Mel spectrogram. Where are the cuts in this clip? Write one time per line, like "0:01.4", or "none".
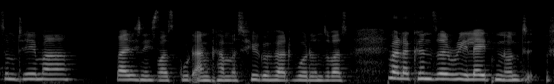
0:01.6
0:03.9

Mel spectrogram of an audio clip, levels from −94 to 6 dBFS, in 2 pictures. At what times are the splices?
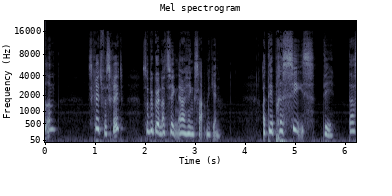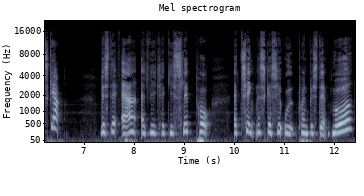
none

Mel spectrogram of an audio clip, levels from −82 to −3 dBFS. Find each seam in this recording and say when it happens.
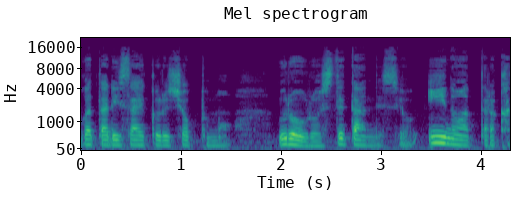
none

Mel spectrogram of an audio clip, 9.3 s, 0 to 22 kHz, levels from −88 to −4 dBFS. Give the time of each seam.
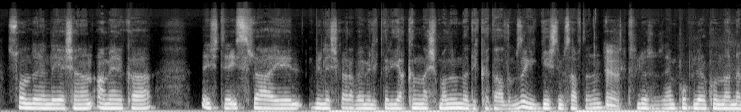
0:03.9

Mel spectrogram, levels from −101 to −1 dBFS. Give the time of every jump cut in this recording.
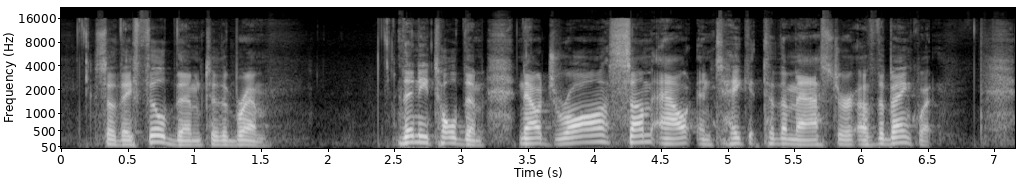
none

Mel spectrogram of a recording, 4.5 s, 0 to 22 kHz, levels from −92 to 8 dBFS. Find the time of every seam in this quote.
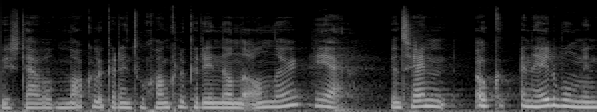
0:02.9

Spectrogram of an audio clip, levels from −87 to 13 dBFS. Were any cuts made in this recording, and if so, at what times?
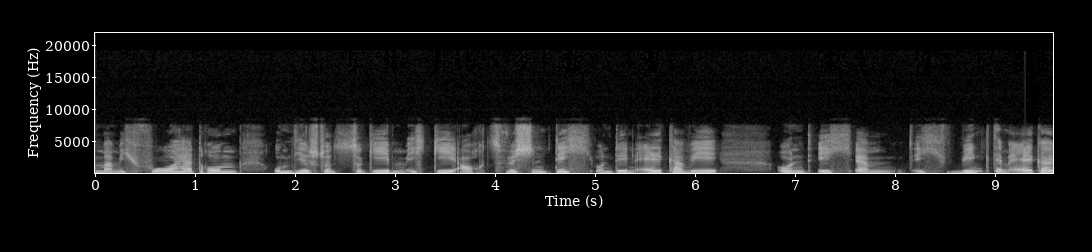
none

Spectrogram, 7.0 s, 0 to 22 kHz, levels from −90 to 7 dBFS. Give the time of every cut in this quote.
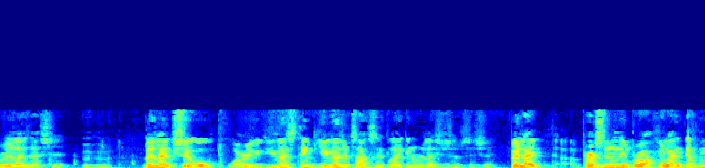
0:05.1

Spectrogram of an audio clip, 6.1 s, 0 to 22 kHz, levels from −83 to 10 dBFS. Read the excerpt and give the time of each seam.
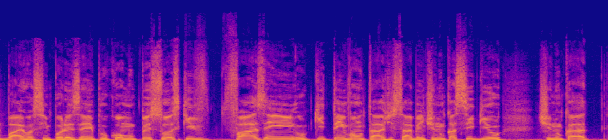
0:02.2

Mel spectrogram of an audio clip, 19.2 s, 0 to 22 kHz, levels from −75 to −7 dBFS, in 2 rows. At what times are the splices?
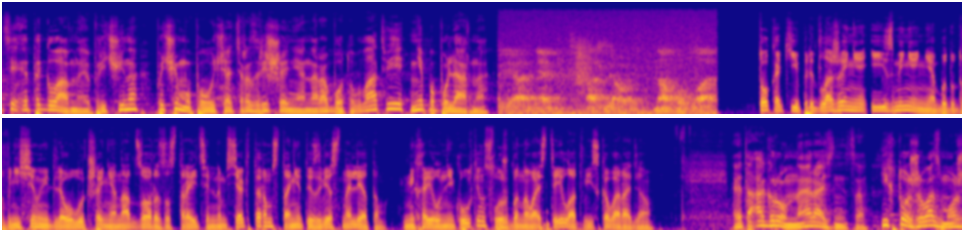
0:13.5
0:16.8
0:18.3

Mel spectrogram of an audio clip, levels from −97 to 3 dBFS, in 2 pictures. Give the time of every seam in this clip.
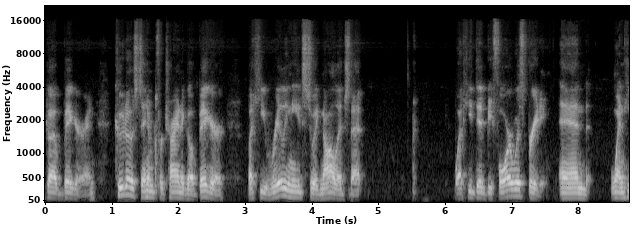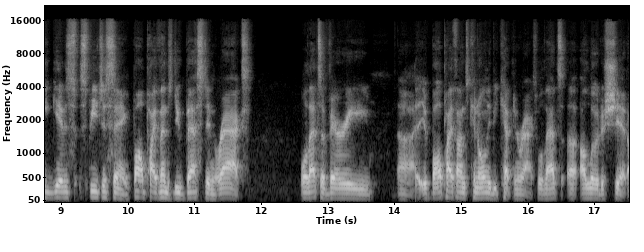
0:07.6
0:14.3

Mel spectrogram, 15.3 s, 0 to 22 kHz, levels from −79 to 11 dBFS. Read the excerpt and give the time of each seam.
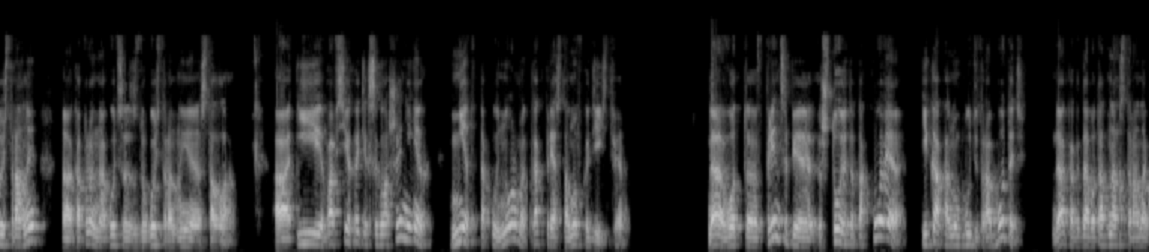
none

